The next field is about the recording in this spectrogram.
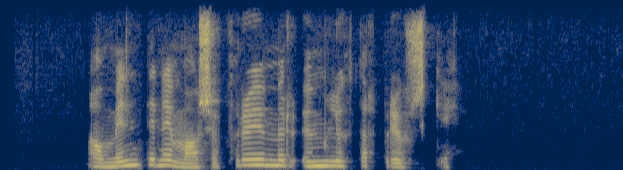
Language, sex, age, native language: Icelandic, female, 30-39, Icelandic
